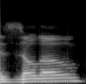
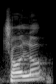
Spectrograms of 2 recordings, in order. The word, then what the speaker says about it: Xolo: looks like a a zolo. Zolo. Uh what's it called? Zol Zolo. It's Xolo. That one. Yeah. Squink. Yeah. Is that uh here? It's pronounced cholo like ch like chol squinkle or xolo squinkle.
